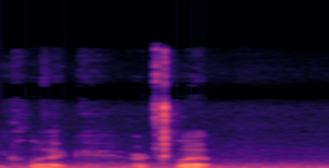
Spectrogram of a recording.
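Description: A folding knife's blade snaps shut with a sharp click.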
